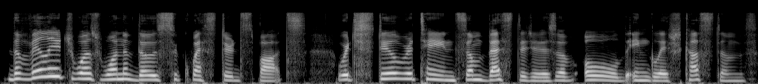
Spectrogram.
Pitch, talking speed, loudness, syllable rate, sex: 215 Hz, 135 wpm, -18 LUFS, 4.0 syllables/s, female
